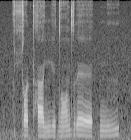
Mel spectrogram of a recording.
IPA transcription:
ç ɔ˨ ʈʰ a˨ ɲ e˨ d ɔ̃˨˦ d r ɛ˦˨ | n ɨ˨˦

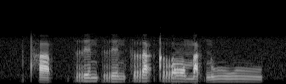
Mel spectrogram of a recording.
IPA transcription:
tʰ a˨˩ p̚ | p r e˥˩ n p r e˧ n k r a˥˩ k̚ t r ɔː˧ m a˨˩ k̚ n uː˧ w uː˧

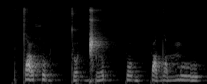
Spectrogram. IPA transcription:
tˤ ʌ χʷ ə ɡ tː o ɡ͡ǁ ə pː o ɡ pː u dˤ u m u

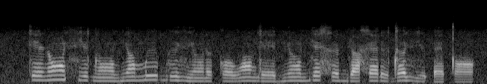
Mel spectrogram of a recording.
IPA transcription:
k e˧ ɳ õː˥ fʲ ø˧ d õː˩ bʲ ɔ̃˧ m ɨː˥ b ɨː˧ vʲ õː˩ ɾ ɵ˩ k o˩ w ɔ̃˧ ɡ eː˩ bʲ õː˧ bʲ ɛ˥ x ø˥ bʲ ɑ˧ x ɛ˥ ɾ ɨ˩ d əː˥ vʲ ɨ˩ ʔ ɛ˩ t̪ ɔ˩

